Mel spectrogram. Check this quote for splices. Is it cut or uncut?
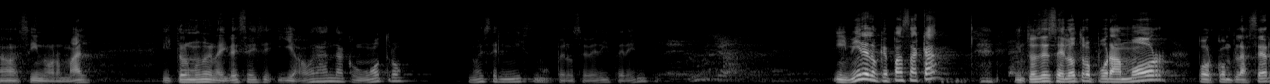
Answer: cut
